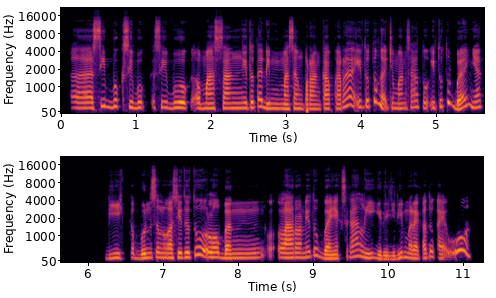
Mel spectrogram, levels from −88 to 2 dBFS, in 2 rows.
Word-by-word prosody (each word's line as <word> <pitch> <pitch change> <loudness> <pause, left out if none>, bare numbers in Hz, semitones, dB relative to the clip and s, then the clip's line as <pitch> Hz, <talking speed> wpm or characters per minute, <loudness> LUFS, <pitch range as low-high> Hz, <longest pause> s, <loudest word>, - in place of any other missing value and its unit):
eee 200 -1 0
sibuk 255 0 -1
sibuk 210 -2 -1
sibuk, 205 -2 +2
eee, 195 - -2
masang 190 +1 +1
itu 195 - -1
tadi 245 -8 +2
masang 175 -1 -1
perangkap, 170 +1 +1
karena 260 - 0
itu 240 -2 -3
tuh - - 0
nggak - - +1
cuma 190 -1 -3
satu, 225 0 -5
itu 205 +4 -4
tuh 400 - +2
banyak. 240 -5 +3 0.6
Di 160 +3 -3
kebun 165 +1 +1
seluas 175 -2 0
itu 180 +1 +4
tuh, 280 +6 +2
lubang, 165 -4 +4 0.4
eee, - - -12
laronnya 175 +1 +2
itu 260 +5 -5
banyak 145 -3 +3
sekali, 190 -2 -3
gitu. 130 -3 -1
Jadi, 120 +7 -3
mereka 155 -3 0
tuh 205 - -3
kayak 155 - -3
wuh. 430 +4 +1
185 Hz, 190 wpm, -24 LUFS, 170-215 Hz, 0.6 s, itu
